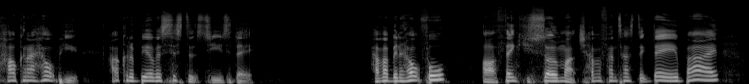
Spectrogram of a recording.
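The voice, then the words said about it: Polite formal work voice. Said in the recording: “put on my work voice”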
